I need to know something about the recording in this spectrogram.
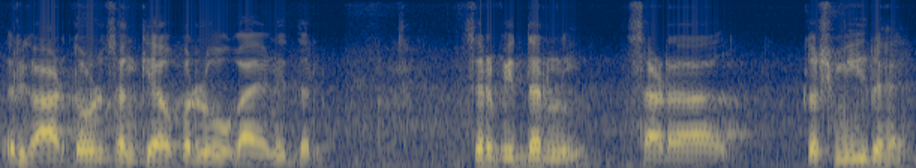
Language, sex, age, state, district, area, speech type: Dogri, male, 45-60, Jammu and Kashmir, Reasi, urban, spontaneous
